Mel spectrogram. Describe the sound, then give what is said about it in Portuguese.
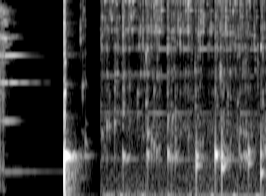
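A single sharp plop of liquid, followed after a brief pause by a run of soft, irregular wet gulps and trickles, like water being sipped or poured. “Eu vou pegar minha água.”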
